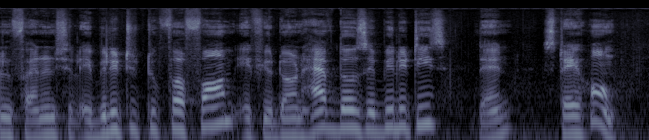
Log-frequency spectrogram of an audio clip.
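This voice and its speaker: A somewhat breathy voice with a Pashto accent. It moves at a fairly quick pace with lively intonation. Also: man. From northwest Pakistan, Pashtun area. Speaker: college lecturer. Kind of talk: lecture. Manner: hesitant, filler-heavy.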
